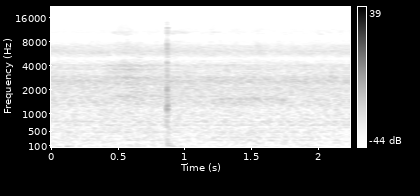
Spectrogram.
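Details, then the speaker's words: Laptop cooling fan running flat out: a constant airy whoosh with no pitch changes and one small click; loud fan noise. The fix shown is adjusting processor power management in Windows power options; cause not confirmed. "gonna make a video to show you how to make your laptop not make so much noise as you can hear mine's being really loud"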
